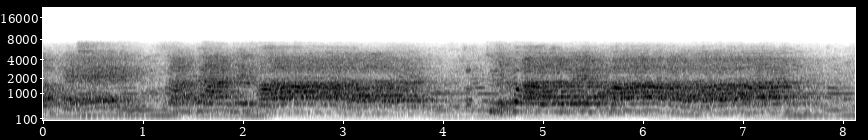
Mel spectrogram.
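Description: A concert crowd singing along together in two long phrases over held chords from a live pop ballad.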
